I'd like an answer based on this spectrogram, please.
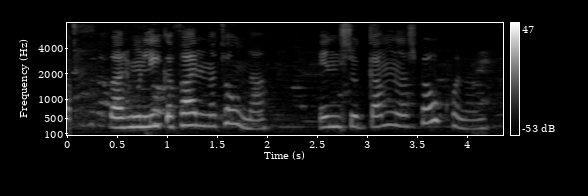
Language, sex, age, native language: Icelandic, female, 11, Icelandic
